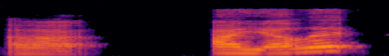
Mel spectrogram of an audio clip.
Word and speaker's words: Ayelet: First of all, my name is pronounced Ayelet, as in Ayelet.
